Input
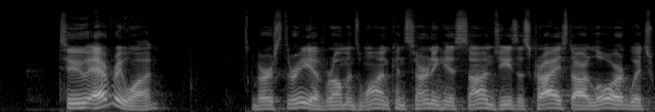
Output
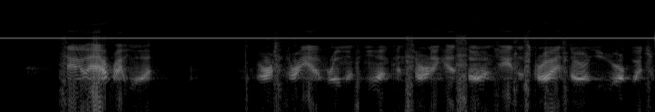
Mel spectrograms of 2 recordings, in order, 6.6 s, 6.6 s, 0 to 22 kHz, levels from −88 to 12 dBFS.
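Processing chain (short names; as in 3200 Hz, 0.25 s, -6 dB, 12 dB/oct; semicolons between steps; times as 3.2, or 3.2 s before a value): gliding pitch shift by +2 st ending unshifted; rippled Chebyshev high-pass 1200 Hz, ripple 6 dB; pulse-width modulation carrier 5400 Hz; gain +2.5 dB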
